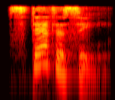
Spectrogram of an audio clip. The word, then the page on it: statice: British English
